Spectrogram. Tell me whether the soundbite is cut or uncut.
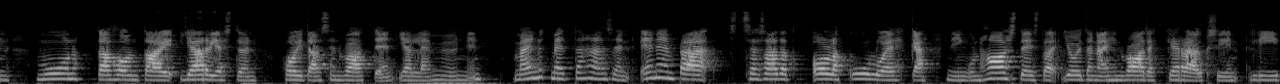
cut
